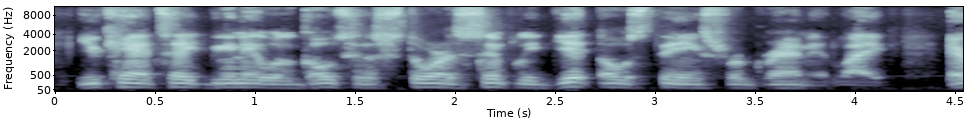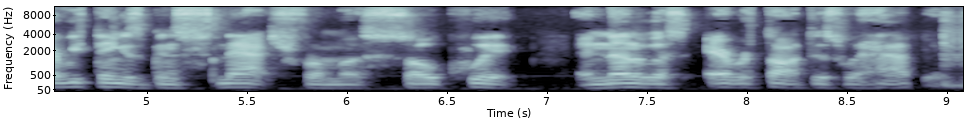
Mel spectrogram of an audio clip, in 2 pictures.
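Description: A man at a fairly quick pace, dry and close with no echo. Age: 30s. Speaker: podcast guest. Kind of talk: casual chat.

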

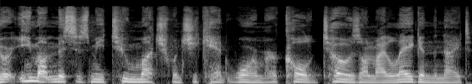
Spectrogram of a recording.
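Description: A man whispers and growls in a put-on character voice at a moderate pace. The recording is very clean, with a silent background. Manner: fake whisper, teasing.

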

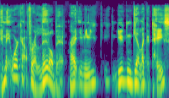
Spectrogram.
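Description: The pace here is moderate. A somewhat breathy quality runs through the voice. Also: man. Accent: American. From US Midwest. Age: 30s. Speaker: podcast host. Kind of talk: testimony. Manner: halting.

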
